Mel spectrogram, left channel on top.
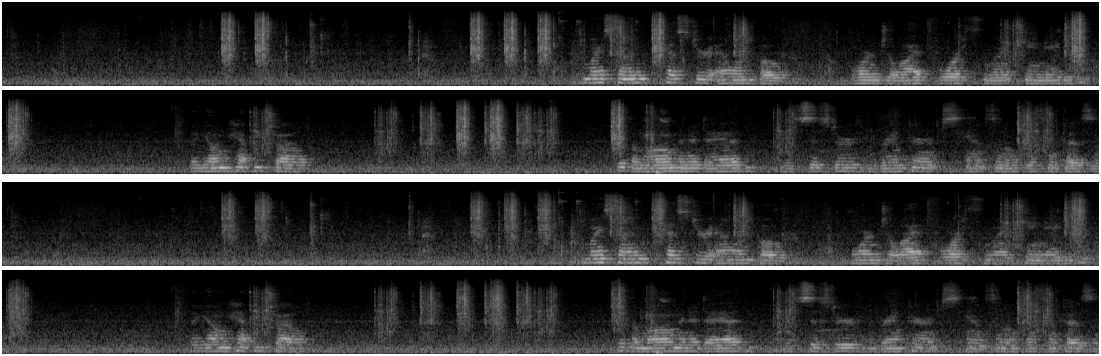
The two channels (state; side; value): normal; both; correlation 0.40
